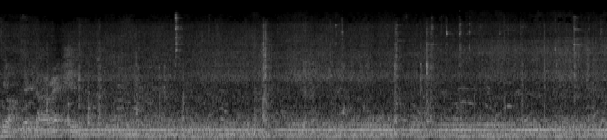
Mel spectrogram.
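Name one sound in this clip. A crowd murmurs outdoors.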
